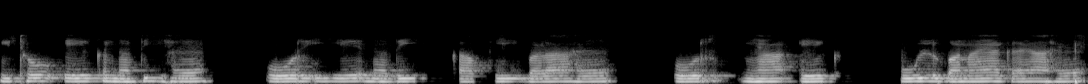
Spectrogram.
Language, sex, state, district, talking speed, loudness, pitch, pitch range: Hindi, male, Chhattisgarh, Bastar, 100 wpm, -18 LUFS, 135 Hz, 135-140 Hz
